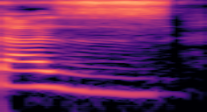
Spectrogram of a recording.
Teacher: تیز آواز ہے، جیسے یہ تز، دانت جڑ جاتے ہیں نا، دونوں دانت جڑ گئے اوپر والے نیچے والے، زبان پیچھے چلی گئی تو تیز آواز، شارپ ساؤنڈ پیدا ہوتی ہے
